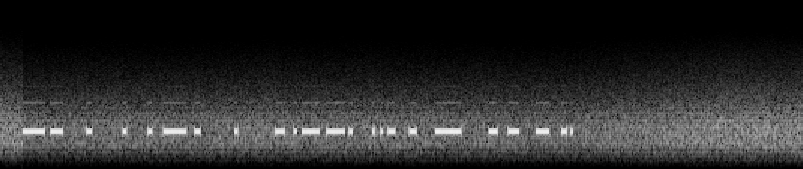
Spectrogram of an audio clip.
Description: Beeps of irregular length, with radio static and a narrow filter. There is no code.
